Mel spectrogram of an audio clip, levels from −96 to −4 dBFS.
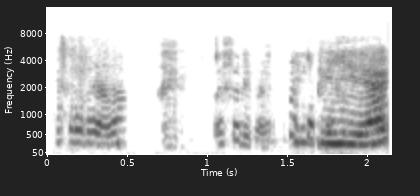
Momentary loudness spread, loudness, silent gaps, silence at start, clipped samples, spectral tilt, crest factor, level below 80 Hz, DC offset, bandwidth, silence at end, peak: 22 LU; -38 LUFS; 0.55-0.68 s; 0.05 s; under 0.1%; 0 dB/octave; 18 dB; -86 dBFS; under 0.1%; 7.8 kHz; 0 s; -20 dBFS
